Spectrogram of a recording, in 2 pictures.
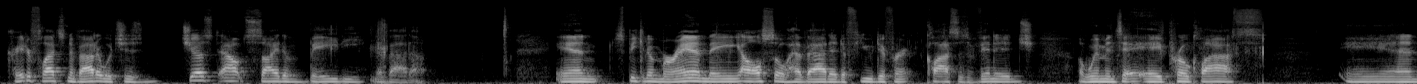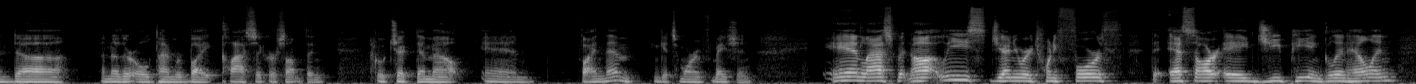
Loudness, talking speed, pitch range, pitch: -25 LUFS, 135 wpm, 120-150 Hz, 125 Hz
